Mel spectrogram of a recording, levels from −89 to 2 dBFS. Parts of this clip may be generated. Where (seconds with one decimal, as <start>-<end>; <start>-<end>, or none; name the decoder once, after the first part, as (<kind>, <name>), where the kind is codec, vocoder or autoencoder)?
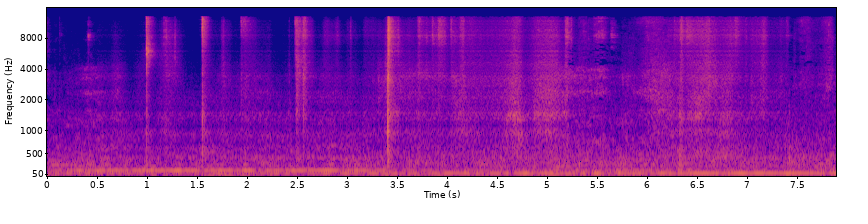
0.5-5.2 (autoencoder, DAC-VAE); 6.2-7.4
